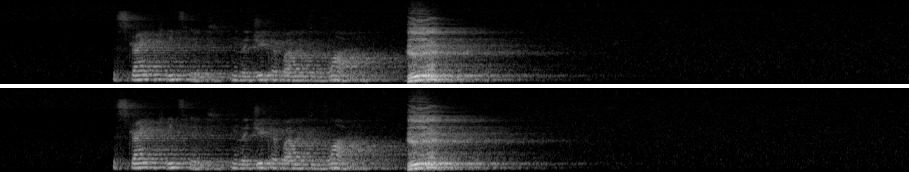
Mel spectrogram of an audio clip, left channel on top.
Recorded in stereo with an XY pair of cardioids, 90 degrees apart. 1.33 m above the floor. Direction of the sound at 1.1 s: 25° right.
